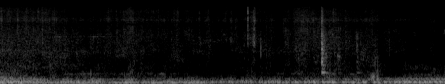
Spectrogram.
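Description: Rustling and faint snaps of corn plants as people push through a cornfield on foot, over a low, uneven rumble on the microphone.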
